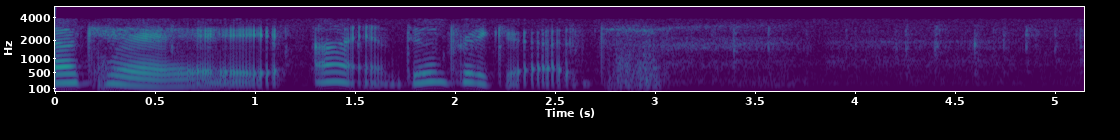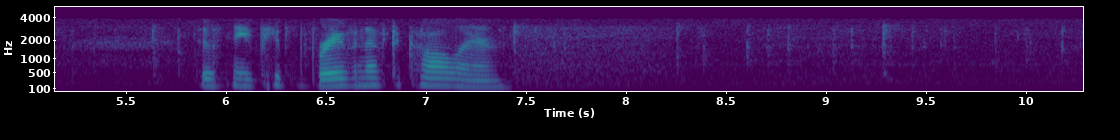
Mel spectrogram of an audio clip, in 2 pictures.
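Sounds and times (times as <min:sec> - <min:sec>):
speech: 0:00.0 - 0:03.2, 0:05.8 - 0:07.6
typing on a computer keyboard: 0:03.2 - 0:07.5, 0:08.2 - 0:10.2.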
